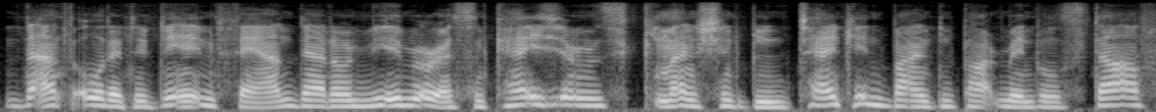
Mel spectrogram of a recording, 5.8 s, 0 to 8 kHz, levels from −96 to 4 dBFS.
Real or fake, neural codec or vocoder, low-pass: fake; autoencoder, 22.05 kHz, a latent of 192 numbers a frame, VITS, trained on many speakers; 7.2 kHz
